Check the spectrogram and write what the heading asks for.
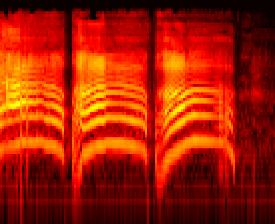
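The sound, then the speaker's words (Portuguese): A voice imitates a child screaming and crying in three loud, drawn-out wails with brief breaks between them, each rising and falling in pitch, then fading to quiet. “Começa um puto ao teu lado a berrar.”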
